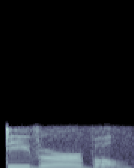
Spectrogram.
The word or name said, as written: deverbal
